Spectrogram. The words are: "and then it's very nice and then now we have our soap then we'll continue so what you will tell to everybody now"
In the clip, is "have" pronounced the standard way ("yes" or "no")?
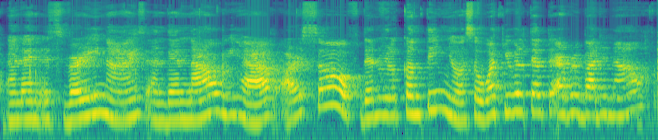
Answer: yes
